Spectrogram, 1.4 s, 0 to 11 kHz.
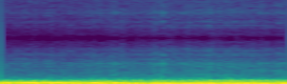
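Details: BMW E46 M3, about 95,000 miles, original front left wheel bearing failing: steady low drone and hum under road noise, starting around 40 mph and louder at highway speed (75 mph); noise changes with steering.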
